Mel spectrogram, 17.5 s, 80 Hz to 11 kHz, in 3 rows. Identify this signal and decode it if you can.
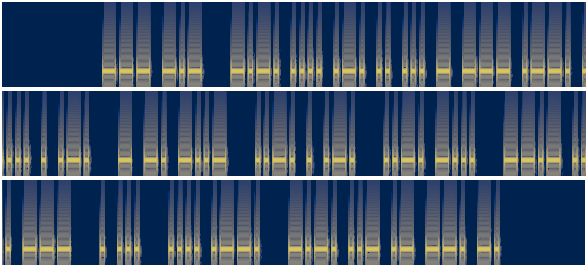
Morse code, heard as a keyed tone, about 27 wpm, 700 Hz. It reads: OK CHRISTOPHER TNX FER FB QSO ES HP CUAGN
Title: Practice QSO - Exchange 4 - Ending - 28wpm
